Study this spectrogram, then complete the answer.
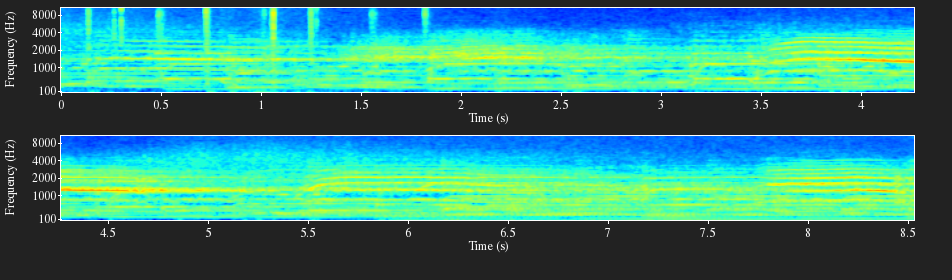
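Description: Domestic cat meowing repeatedly in drawn-out, wavering cries, close and clear, with a few faint ticking taps early on and no talking.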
